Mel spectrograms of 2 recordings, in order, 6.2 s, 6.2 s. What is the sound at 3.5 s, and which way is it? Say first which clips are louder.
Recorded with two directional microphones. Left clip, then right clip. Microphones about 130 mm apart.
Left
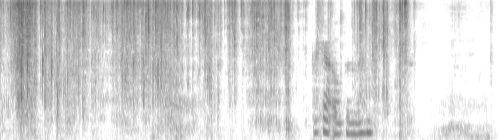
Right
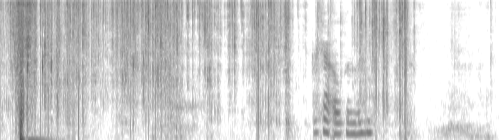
Crumpling: right 1 dB; 40° right (ahead or behind).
